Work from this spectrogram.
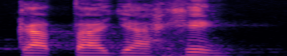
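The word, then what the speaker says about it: καταλλαγή: La palabra reconciliando, del griego katayaje, K, acento en la E, por favor. Reconciliando, del griego katayaje, que significa restauración al.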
